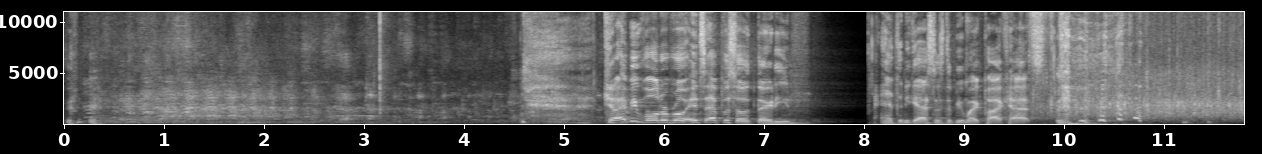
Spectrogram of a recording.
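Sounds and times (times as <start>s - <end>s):
speech: 0.0s - 0.5s, 5.4s - 7.5s, 8.2s - 10.6s
laughter: 0.0s - 5.6s, 9.8s - 11.7s
round of applause: 9.6s - 11.7s.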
